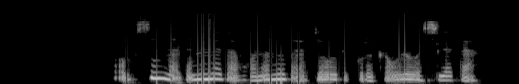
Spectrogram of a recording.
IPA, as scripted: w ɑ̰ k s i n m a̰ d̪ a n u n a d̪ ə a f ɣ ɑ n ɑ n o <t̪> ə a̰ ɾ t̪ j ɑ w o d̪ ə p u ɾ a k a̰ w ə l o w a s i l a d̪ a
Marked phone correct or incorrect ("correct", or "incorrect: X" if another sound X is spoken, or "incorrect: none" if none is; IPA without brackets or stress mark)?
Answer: incorrect: d̪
